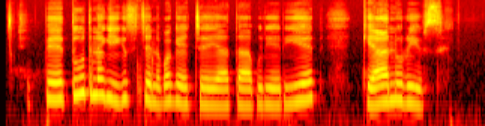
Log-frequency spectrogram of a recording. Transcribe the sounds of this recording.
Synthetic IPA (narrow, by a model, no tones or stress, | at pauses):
petutnekiɣisi̥t͡ʃeneβwak̬et͡ʃejataβuɾeɾiet | kjanuɾifs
